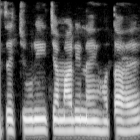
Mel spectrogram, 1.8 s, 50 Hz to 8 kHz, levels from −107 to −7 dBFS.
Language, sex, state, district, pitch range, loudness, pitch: Hindi, female, Bihar, Kishanganj, 180-185 Hz, -17 LUFS, 185 Hz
